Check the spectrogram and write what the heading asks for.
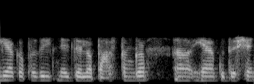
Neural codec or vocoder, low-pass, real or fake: none; 5.4 kHz; real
